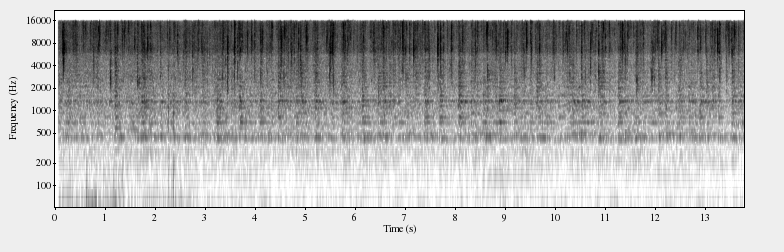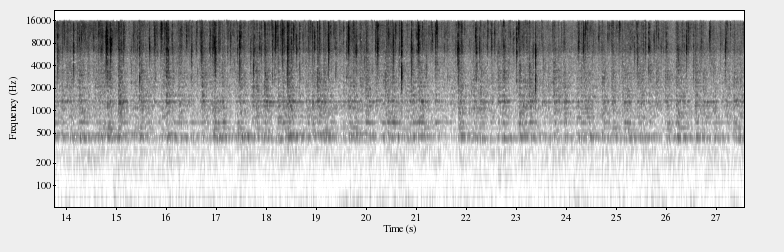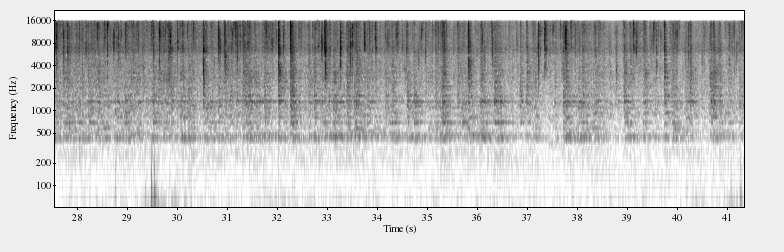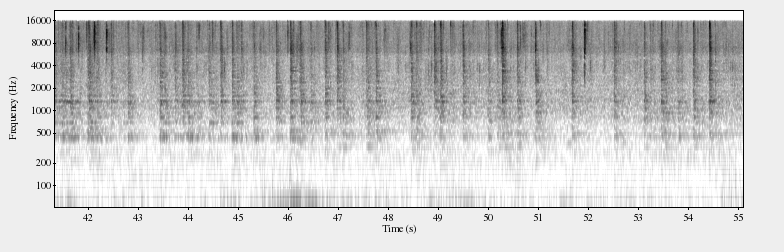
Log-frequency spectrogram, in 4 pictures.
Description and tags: Stron rain to Light rain Starker regen zuLeichten RegenmitTropfen
Light, rain, regen, RegenmitTropfen, Starker, Stron, zuLeichten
